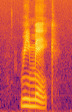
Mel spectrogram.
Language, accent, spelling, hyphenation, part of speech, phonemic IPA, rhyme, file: English, General American, remake, re‧make, verb, /ɹiˈmeɪk/, -eɪk, En-us-remake.ogg
- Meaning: 1. To make again 2. To make a new, especially updated, version of (a film, video game, etc.)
